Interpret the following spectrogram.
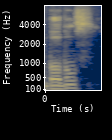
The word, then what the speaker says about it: bauble: we don't call them ornaments we call them baubles bubbles bubble spell it b-a-u-b-l-e bauble okay all right they're not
